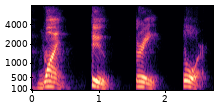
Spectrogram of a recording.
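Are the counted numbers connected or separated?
separated. The numbers are cut apart with gaps. The speaker calls it wrong. "Instead of"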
